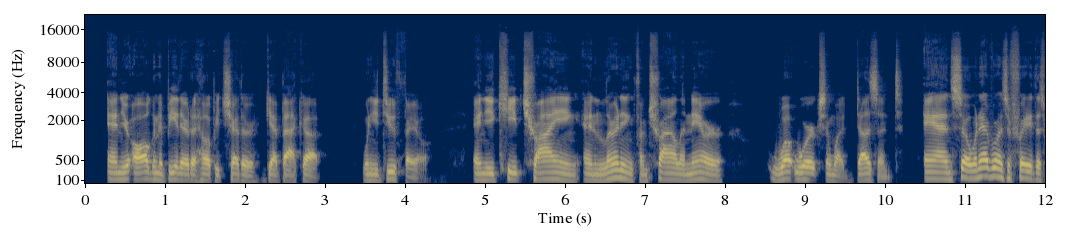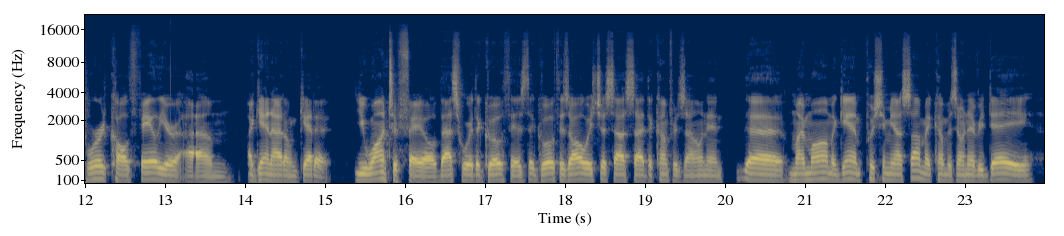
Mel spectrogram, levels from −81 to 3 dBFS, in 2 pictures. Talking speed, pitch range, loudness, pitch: 200 wpm, 100-120 Hz, -22 LUFS, 110 Hz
